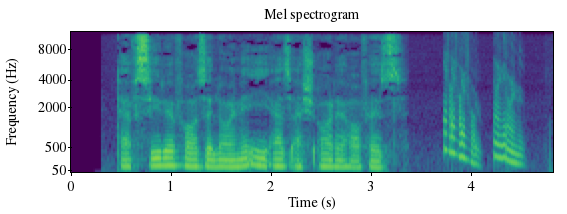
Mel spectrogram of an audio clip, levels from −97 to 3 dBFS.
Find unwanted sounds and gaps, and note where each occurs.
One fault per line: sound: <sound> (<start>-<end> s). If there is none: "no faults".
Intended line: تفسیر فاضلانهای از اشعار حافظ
sound: chirp (3.7-4.6 s)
